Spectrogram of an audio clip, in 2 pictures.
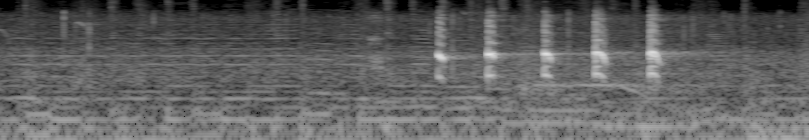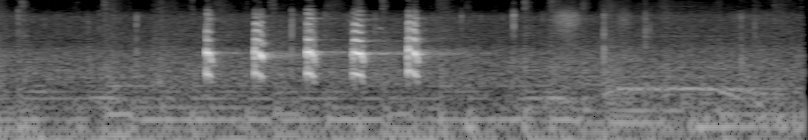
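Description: Turkey call sounding hen yelps: two loud runs of five short, sharp yelps, evenly spaced, a few seconds apart.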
